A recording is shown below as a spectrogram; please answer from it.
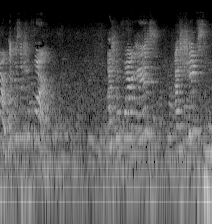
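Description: Speech: a high-pitched voice talking in short phrases, with a brief quieter pause in the middle.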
